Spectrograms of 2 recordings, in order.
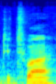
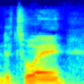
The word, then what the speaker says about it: du Toit: You can pronounce it du Toit if you want, but du Toit on all social media handles.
